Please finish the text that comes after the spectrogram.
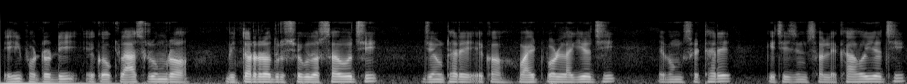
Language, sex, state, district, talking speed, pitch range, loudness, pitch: Odia, male, Odisha, Khordha, 140 wpm, 115-125 Hz, -20 LUFS, 115 Hz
